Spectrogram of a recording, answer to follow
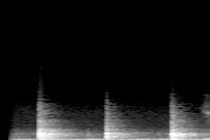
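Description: Three sharp, evenly spaced leather smacks on a baseball glove, each ringing briefly in the room.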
